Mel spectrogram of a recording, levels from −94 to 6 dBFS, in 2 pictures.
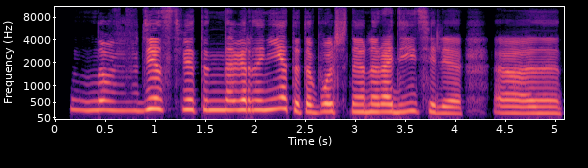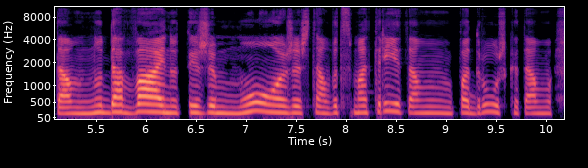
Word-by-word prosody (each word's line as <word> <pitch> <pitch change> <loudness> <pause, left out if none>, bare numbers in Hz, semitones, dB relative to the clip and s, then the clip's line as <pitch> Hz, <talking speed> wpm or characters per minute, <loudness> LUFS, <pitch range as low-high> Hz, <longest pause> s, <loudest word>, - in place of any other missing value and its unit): Ну, 275 -1 -2 0.2
в - - -7
детстве 295 +1 +4
это, 285 0 -1
наверное, 275 0 +3
нет, 310 +1 +2
это 225 -2 +2
больше, 230 +3 +1
наверное, 220 0 +2
родители, 215 -5 0 0.3
э, 185 -1 0
там: 175 0 -1
"Ну, 205 +2 -2
давай, 215 +1 +5
ну, 190 -1 -4
ты 205 - -2
же 195 +1 -3
можешь, 195 0 -2
там, 185 -2 -6
вот 195 0 -8
смотри, 225 +4 -5
там, 190 -2 -7
м, - - -13
подружка, 195 0 -7
там, 175 0 -7
205 Hz, 145 wpm, -21 LUFS, 185-240 Hz, 0.3 s, давай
